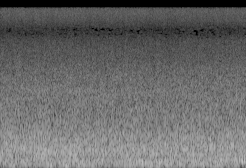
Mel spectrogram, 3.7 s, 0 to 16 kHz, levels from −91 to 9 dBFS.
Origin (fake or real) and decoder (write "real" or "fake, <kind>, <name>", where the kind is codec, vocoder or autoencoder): real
